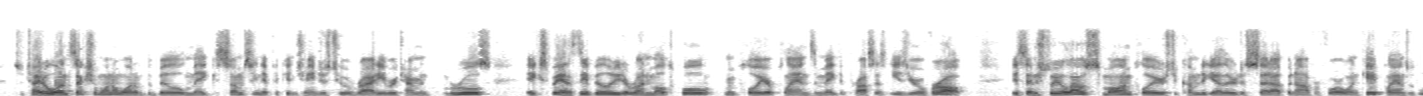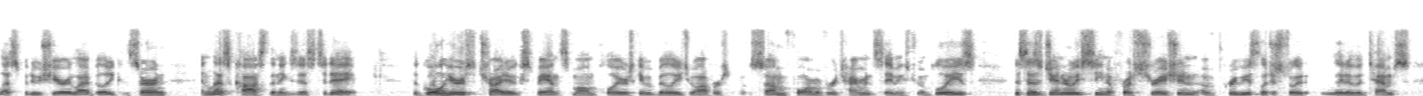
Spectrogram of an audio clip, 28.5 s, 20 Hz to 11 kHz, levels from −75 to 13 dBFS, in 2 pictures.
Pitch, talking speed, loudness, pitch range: 125 Hz, 190 wpm, -22 LUFS, 110-150 Hz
